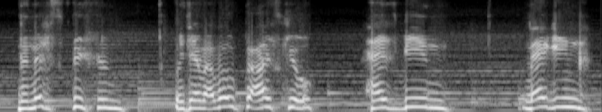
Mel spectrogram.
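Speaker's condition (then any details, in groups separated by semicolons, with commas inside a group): Cerebral palsy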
